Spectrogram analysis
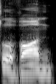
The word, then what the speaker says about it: levain: So yeah, well, it's pronounced Levon, but yeah, so that's kind of funny.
